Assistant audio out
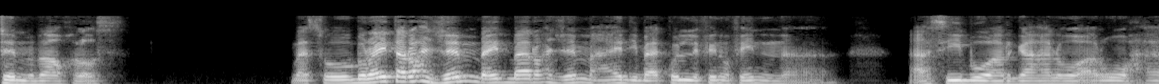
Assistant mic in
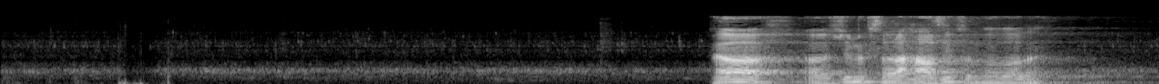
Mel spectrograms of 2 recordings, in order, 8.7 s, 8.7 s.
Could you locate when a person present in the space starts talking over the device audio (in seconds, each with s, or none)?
5.4 s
